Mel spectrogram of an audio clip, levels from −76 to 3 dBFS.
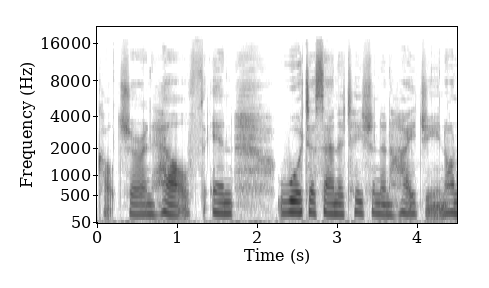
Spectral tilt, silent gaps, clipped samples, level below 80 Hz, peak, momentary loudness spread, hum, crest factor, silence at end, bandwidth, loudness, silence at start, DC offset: -4.5 dB/octave; none; under 0.1%; -56 dBFS; -8 dBFS; 11 LU; none; 18 dB; 0 s; 17.5 kHz; -26 LUFS; 0 s; under 0.1%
